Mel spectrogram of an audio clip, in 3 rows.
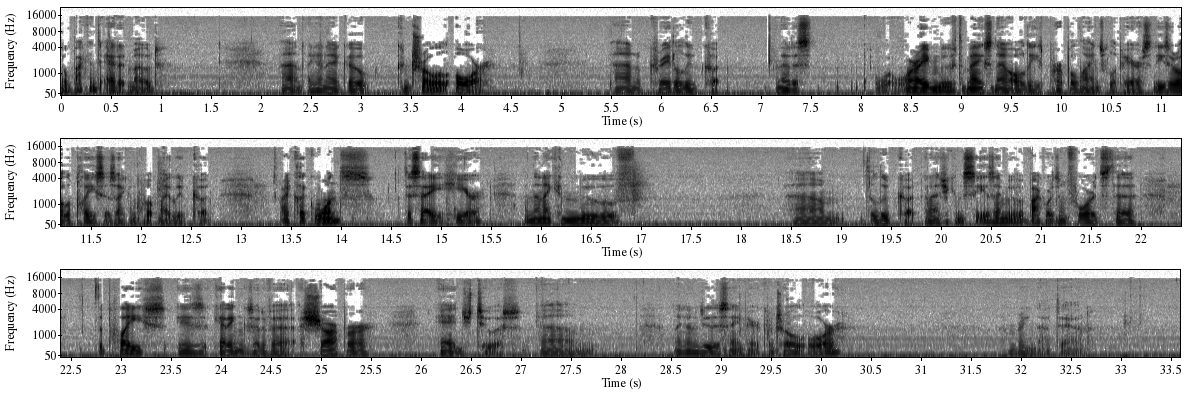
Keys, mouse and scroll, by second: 0.5 Tab, 1.4 middle click, 4.6 ctrl+r, 26.3-28.1 middle drag, 29.6 ctrl+r, 33.1-33.5 middle drag.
